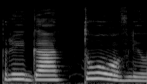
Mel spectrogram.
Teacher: Приготовлю is the ya form. It's not stressed on the end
